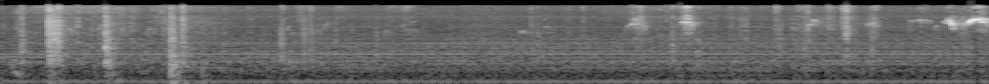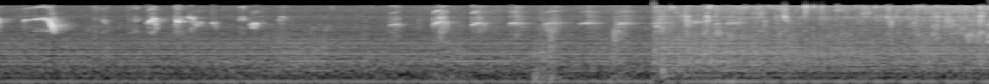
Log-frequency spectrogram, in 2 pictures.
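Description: Newly hatched chicks peeping in high chirps, loudest about halfway through, with a quick run of short peeps later, while they are lifted out of a plastic incubator. Sharp plastic clicks of handling come near the start. About twelve seconds in, water starts pouring from a cup into the incubator.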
